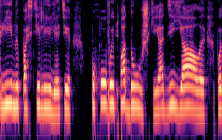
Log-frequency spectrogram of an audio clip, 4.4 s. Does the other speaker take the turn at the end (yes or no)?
no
